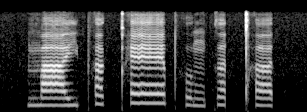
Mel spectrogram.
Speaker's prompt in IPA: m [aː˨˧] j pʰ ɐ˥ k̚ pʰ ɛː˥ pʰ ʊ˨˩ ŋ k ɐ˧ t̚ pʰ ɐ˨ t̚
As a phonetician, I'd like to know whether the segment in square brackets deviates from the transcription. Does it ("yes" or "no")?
no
